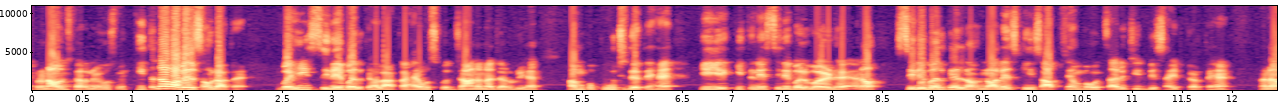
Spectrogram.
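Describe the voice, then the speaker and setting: A man teaches an exam-prep lesson, his voice sitting a little higher than most men's. He explains step by step, sounding out each word slowly into its syllables and checking in with the listener after nearly every line. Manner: explains step by step, breaks words into sounds slowly, repeats "theek hai". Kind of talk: classroom-style lecture.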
